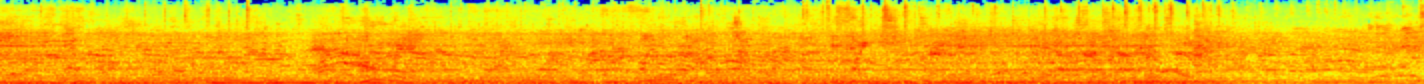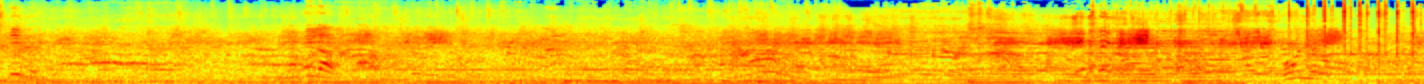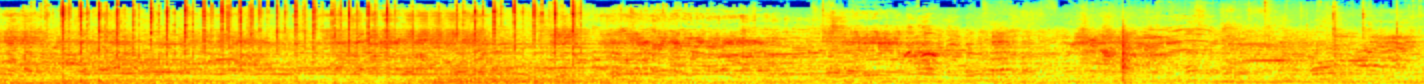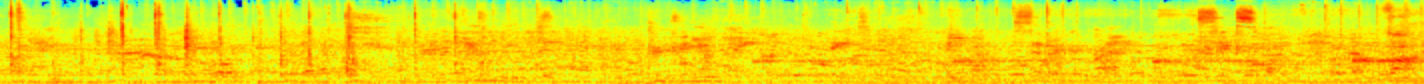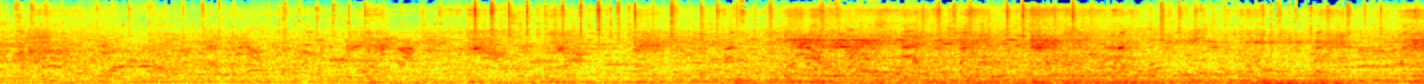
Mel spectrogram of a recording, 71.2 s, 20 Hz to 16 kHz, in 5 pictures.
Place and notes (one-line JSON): {"title": "297 Queen St, Auckland 1010, New Zealand", "date": "2010-09-28 13:11:00", "description": "A common typical Auckland arcade in New Zealand bustling with the life of children on holiday.", "latitude": "-36.85", "longitude": "174.76", "timezone": "Etc/GMT+12"}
